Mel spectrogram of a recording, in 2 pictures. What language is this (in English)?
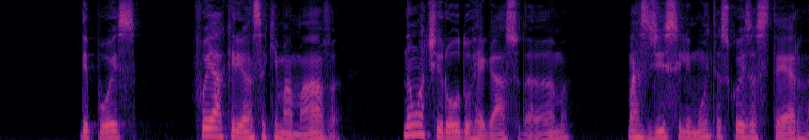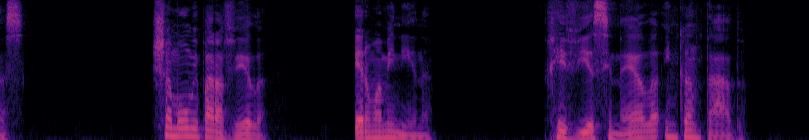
Portuguese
